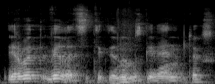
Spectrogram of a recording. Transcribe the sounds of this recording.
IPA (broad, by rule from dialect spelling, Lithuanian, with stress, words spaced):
ˈɪr ˈʋɐt ˈʋʲeːlˠ ɐtʲsʲɪtʲɪktʲɪˈnuːms ɡʲɪˈʋʲæːnʲɪmʲ ˈtoːks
